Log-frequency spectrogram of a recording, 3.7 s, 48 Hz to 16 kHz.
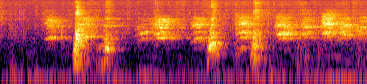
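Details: Cavachon puppies, a Cavalier x Bichon litter of boys and girls at a UK breeder in 2015, giving a few short, high, squeaky yaps with uneven gaps against a soft indoor background.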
